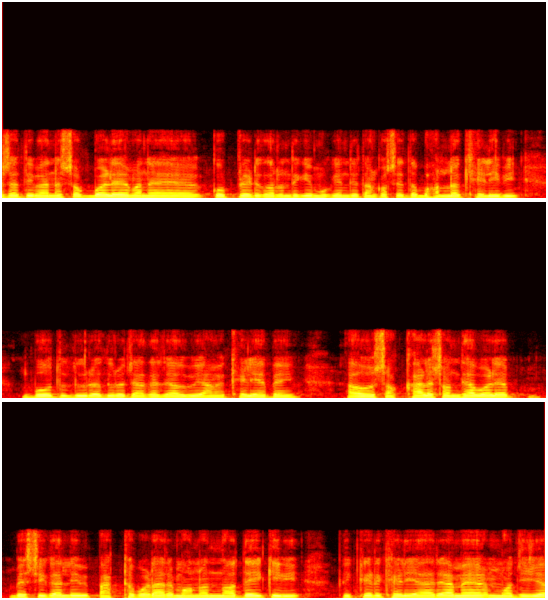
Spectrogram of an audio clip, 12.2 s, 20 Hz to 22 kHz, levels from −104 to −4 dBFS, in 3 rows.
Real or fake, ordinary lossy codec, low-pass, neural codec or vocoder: fake; none; none; codec, 16 kHz, 4.8 kbps, FACodec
